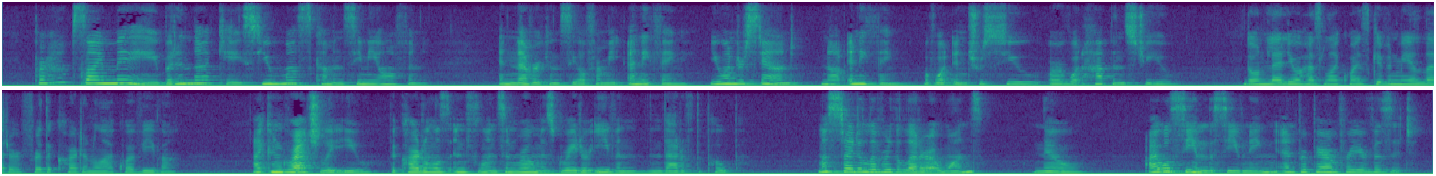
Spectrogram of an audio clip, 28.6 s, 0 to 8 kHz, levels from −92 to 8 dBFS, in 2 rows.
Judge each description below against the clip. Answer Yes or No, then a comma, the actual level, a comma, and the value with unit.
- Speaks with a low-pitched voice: No, high, 195 Hz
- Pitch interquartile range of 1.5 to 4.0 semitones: No, wide, 5.4 semitones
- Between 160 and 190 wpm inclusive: Yes, average, 170 wpm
